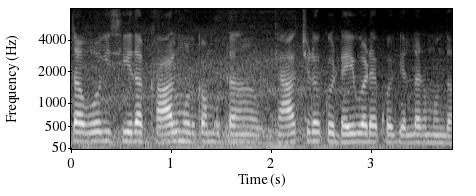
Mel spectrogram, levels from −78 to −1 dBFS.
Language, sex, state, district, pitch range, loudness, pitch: Kannada, male, Karnataka, Raichur, 170-195 Hz, -16 LUFS, 180 Hz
